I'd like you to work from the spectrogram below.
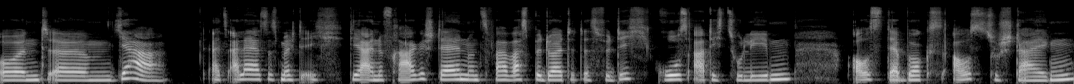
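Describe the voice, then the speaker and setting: A woman speaking at a very slow pace, in a flat, monotone delivery. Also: medium pitch for a woman. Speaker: life coach. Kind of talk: podcast monologue. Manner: hesitant, many fillers.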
